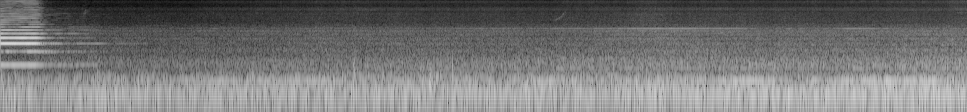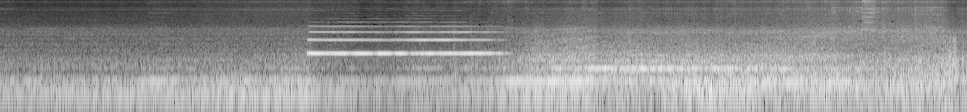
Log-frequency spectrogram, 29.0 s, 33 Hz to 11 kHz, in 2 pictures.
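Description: Freight train hauled by D18E and D11H diesel locomotives approaching a level crossing: a short horn toot at the start, then the diesel engines' rumble growing steadily louder. About two-thirds of the way in comes a horn blast of about three seconds, then the locomotives and container wagons pass close with loud wheel-on-rail noise.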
